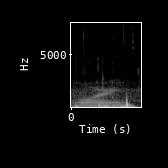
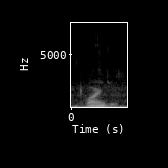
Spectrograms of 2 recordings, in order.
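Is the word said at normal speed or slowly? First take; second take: slowly; normal speed. First: It is said slowly. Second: It is said at normal speed.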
